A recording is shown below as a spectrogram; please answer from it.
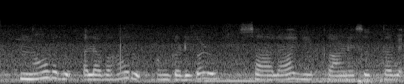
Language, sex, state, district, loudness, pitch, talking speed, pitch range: Kannada, female, Karnataka, Dakshina Kannada, -18 LUFS, 220 Hz, 75 wpm, 215-240 Hz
